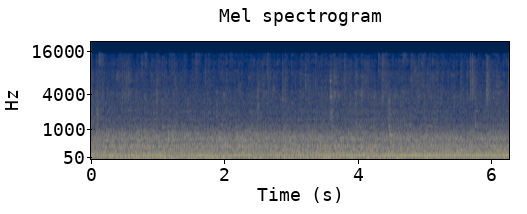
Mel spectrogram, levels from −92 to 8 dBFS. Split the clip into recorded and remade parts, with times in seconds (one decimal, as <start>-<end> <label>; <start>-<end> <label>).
0.0-4.2 recorded; 4.2-4.9 remade; 4.9-5.7 recorded; 5.7-6.3 remade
